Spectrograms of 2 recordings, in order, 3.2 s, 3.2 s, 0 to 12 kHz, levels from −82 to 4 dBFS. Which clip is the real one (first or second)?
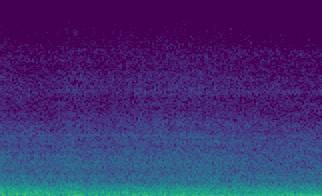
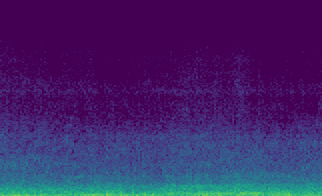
first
